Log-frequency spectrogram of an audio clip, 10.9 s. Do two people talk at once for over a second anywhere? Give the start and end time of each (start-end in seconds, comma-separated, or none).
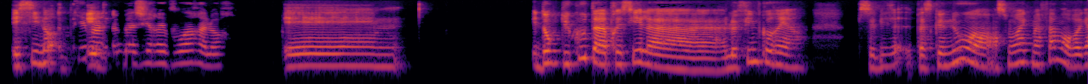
none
